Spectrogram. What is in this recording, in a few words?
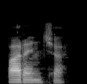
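"паренча", Komi, male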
